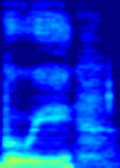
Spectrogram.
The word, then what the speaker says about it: Bowie: And yes, I pronounce it Bowie, not Bowie. Either is acceptable, and there's no definitive version of what it should be, which is real indicative of the history of these knives in general.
